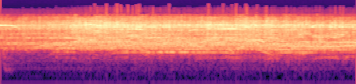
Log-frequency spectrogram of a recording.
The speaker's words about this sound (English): The crowd's going wild.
